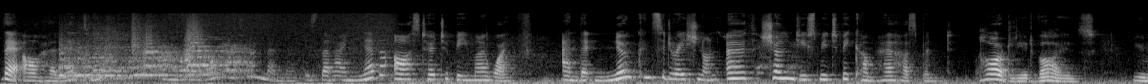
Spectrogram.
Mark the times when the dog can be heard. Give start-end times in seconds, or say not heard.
0.6-2.5, 6.7-8.1.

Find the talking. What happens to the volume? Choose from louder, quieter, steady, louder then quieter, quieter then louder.
louder.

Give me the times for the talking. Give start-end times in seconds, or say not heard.
0.0-11.4.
